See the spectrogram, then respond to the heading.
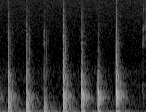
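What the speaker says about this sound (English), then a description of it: "Knock on wood." Seven quick knocks on a wooden surface, close and crisp, evenly spaced in a steady rhythm with no talk over them.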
